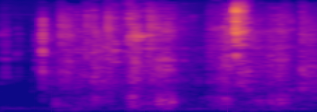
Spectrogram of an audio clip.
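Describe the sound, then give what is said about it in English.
Someone bites into a crunchy sea salt kettle chip, with a run of sharp, crackly crunches as they chew, loud and dry with no talking. “That is a very crunchy kettle.”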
